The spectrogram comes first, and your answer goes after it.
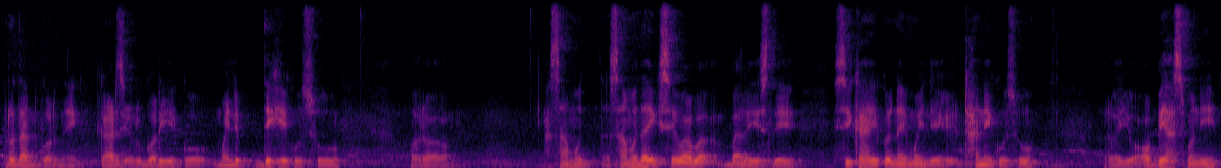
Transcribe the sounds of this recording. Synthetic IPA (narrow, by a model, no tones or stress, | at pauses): prʌd̪anɡʌrnekard͡ziʌɾuɡʌɾiekomʌjled̪ekʰekot͡sʰu | rʌ | samsamud̪ajiksewabaɾeːsle | sikaekonʌjmʌjleʈʰanekot͡sʰu | rʌjoʔʌbʱjaspʌni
